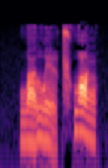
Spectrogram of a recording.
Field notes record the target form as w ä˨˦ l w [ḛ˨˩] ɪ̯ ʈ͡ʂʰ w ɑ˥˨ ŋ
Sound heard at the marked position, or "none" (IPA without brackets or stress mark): ḛ˨˩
